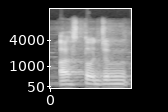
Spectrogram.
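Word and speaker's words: ਅਸਤੁਜ: देने वाली है कि इसको काफी जने जल्दी-जल्दी पढ़ते समय इसको अस्त्वज ज प्रोनाउंस ठीक से नहीं करते और अस्तज की आवाज ऐसे अस्तित करके आ जाती है या दोनों के दोनों जज्जे हो जाते हैं।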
